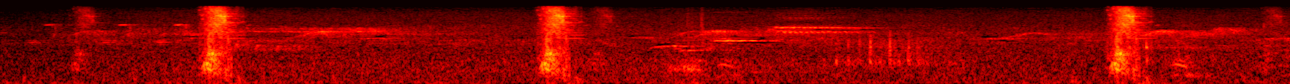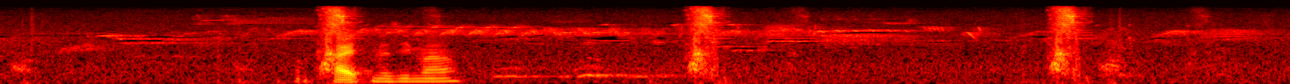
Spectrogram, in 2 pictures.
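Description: Blades strike with sharp, swishing hits every second or two.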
